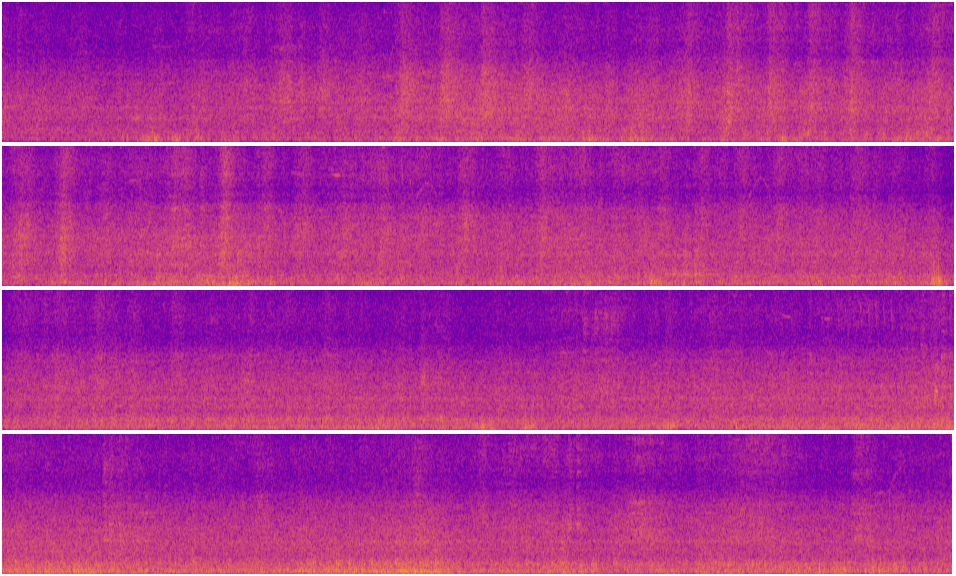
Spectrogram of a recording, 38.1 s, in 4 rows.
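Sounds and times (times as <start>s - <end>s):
train wheels clacking over rail joints: 0.0s - 38.0s
high wheel squeal: 11.0s - 13.3s.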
